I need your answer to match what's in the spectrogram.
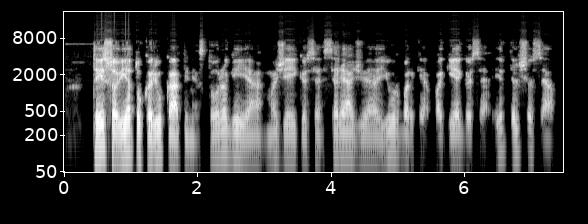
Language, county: Lithuanian, Kaunas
